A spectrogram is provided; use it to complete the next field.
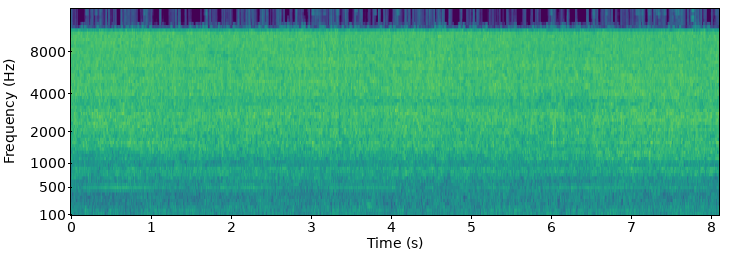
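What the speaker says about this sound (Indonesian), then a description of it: "setelah itu kita akan tumis sambalnya" Sambal chili paste sautéing in a hot pan in an Indonesian home kitchen, a loud, steady, close sizzle and hiss that runs unbroken throughout, with no talking.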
